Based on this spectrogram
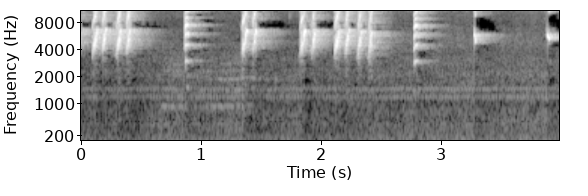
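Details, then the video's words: Clear 'tembakan' (shot) song of a grey-cheeked bulbul, recorded as a training master for songbirds. Quick clusters of three to four sharp high notes alternate with single downward flicks, against a quiet hum. "MASTERAN BURUNG CUCAK KINOY SUARA TEMBAKAN JERNIH"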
